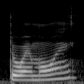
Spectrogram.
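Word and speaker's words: Đổi Mới: But in 1986, they stopped that shit with, I think it's pronounced Doi Moi, D-O-I space M-O-I, renovation, because they were having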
